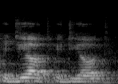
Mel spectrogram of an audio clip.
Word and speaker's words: Yediot: और जो एक इसराइली न्यूज़ एजेंसी है इडियोफ, अब वो इडियोट जिसकी स्पेलिंग है YEDIOT, उसकी बात माने तो बिल्कुल सब सारी चीज़ें बिल्कुल सही चल रही हैं।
